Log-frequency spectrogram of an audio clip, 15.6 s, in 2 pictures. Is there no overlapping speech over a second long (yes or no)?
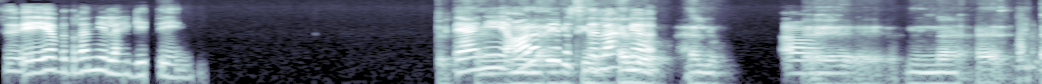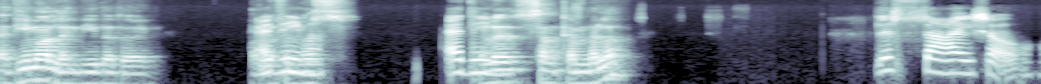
no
